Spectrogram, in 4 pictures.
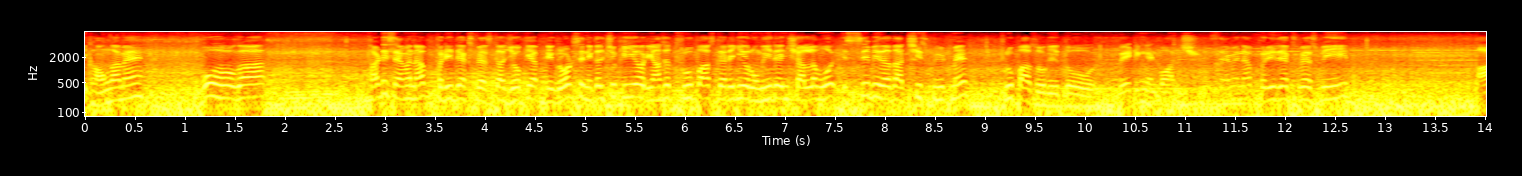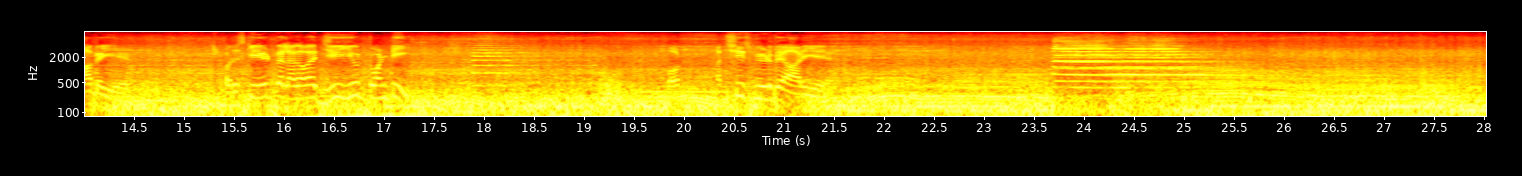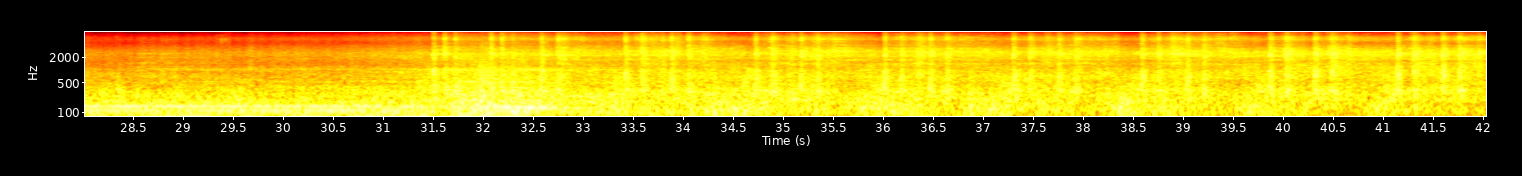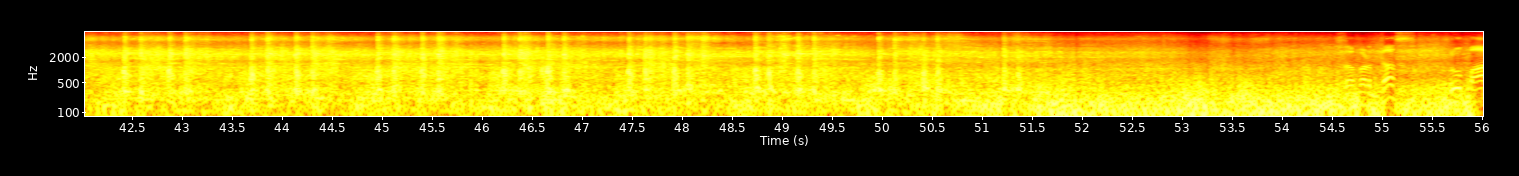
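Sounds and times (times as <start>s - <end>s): diesel locomotive engine drone: 0.0s - 56.0s
train horn chord: 17.9s - 18.5s, 23.7s - 25.8s
wheels clacking over rail joints: 29.2s - 52.6s.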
